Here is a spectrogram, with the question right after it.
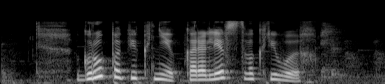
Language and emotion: Russian, positive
